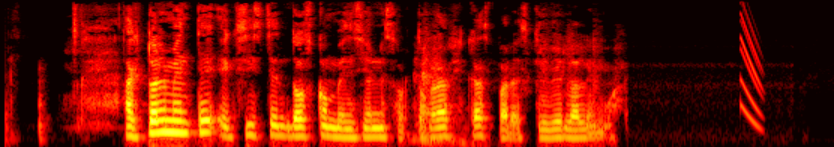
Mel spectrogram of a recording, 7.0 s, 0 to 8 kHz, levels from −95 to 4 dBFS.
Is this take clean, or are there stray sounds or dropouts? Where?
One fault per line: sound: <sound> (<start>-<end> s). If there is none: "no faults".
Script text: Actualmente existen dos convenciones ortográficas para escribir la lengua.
sound: chirp (6.2-6.4 s)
